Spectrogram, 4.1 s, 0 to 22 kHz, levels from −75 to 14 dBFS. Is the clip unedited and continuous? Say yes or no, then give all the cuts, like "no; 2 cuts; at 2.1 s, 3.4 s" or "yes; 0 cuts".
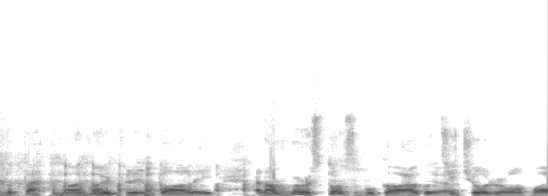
yes; 0 cuts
